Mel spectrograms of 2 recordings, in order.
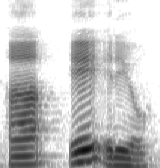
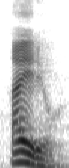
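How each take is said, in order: First: The first two vowels form separate syllables. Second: The first two vowels merge into one syllable. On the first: The speaker calls it right. "tú dices aéreo. Entonces, de esa manera tú separas en sílabas" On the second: The speaker calls it wrong. "No dices AE, aéreo"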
